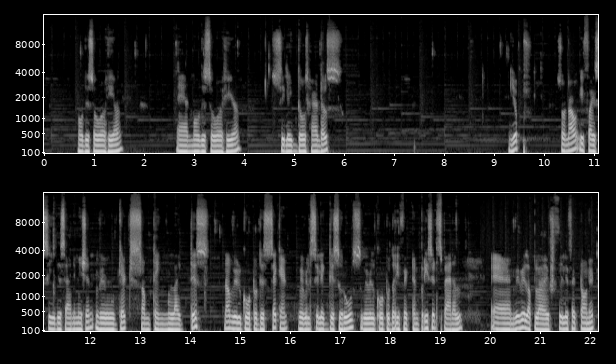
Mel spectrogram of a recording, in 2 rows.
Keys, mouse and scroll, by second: 1.3-3.9 drag, 3.9-9.1 drag, 9.8 u, 10.8 click, 11.1 space, 14.1 space, 14.4 click, 20.4 click, 21.1-22.1 typing.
